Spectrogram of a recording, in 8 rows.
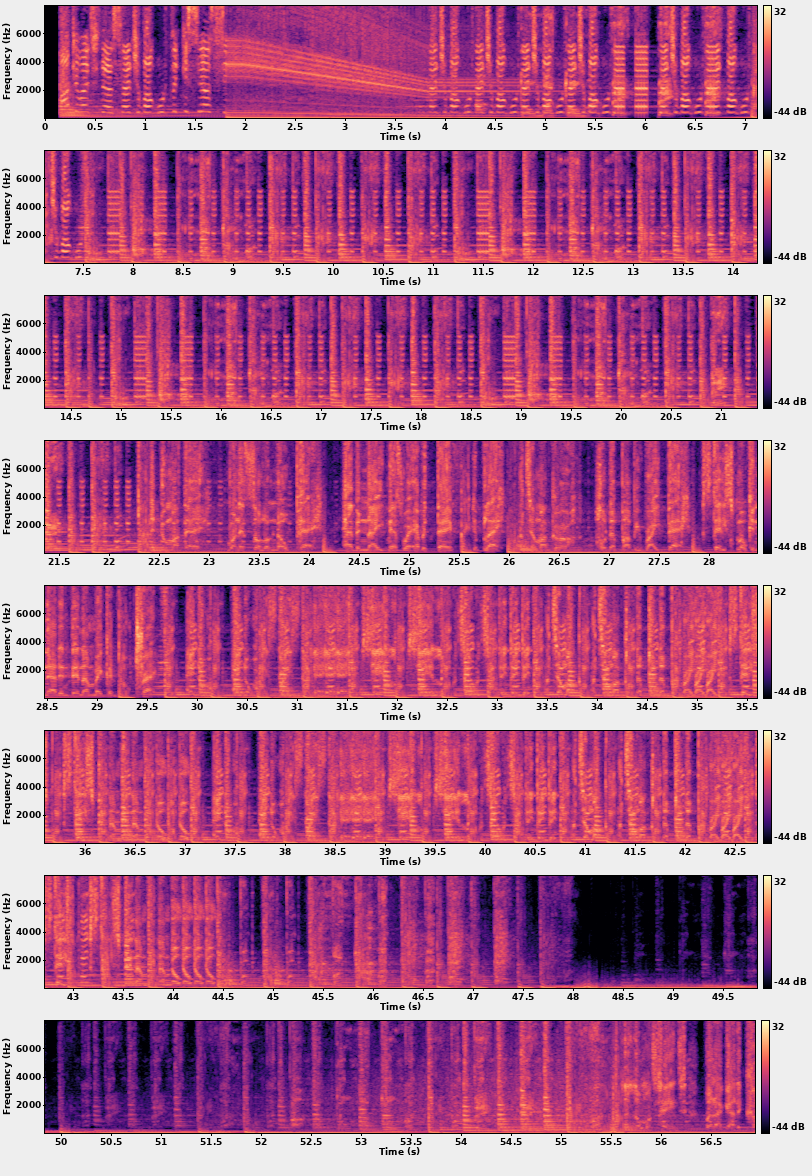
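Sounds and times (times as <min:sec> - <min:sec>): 
Brazilian phonk music: 0:00.2 - 0:56.9.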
